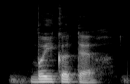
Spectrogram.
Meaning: boycotter
- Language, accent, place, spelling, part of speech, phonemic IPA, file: French, France, Lyon, boycotteur, noun, /bɔj.kɔ.tœʁ/, LL-Q150 (fra)-boycotteur.wav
